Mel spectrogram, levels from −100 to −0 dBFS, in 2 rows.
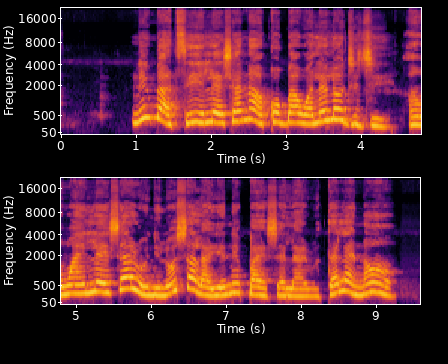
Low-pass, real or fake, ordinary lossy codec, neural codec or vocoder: none; fake; none; vocoder, 48 kHz, 128 mel bands, Vocos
